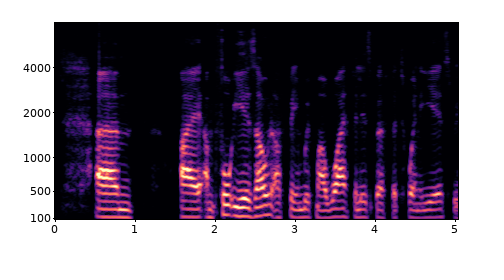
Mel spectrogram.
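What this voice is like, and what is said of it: Posh English London accent. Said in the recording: “I come from England, originally born and raised in London. That's where the posh English accent comes from.”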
